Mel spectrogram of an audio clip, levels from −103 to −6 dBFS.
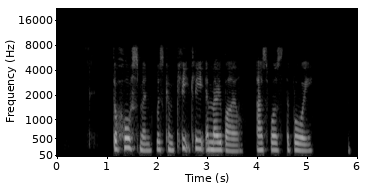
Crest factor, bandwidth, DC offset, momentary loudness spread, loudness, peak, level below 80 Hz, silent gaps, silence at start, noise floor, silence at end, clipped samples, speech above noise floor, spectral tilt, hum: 20 dB; 8 kHz; under 0.1%; 10 LU; -49 LUFS; -30 dBFS; under -90 dBFS; none; 1.1 s; under -90 dBFS; 0.9 s; under 0.1%; over 42 dB; -6.5 dB/octave; none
